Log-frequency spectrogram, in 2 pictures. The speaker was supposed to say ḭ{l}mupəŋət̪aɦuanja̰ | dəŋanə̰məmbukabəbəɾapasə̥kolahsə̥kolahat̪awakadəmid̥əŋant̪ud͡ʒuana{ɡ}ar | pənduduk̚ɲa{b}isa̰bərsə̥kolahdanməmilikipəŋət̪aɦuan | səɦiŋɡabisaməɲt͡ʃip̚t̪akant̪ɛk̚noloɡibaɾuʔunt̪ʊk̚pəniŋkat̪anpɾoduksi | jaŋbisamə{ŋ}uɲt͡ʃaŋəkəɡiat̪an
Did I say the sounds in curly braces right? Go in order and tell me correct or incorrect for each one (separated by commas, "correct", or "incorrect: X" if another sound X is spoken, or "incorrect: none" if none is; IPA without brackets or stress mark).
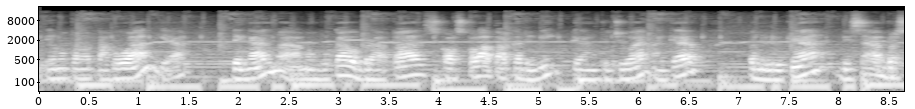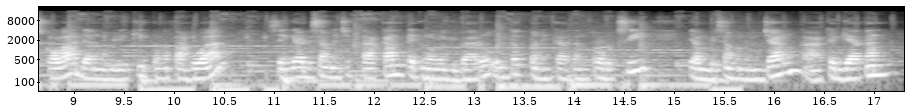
correct, correct, correct, incorrect: n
